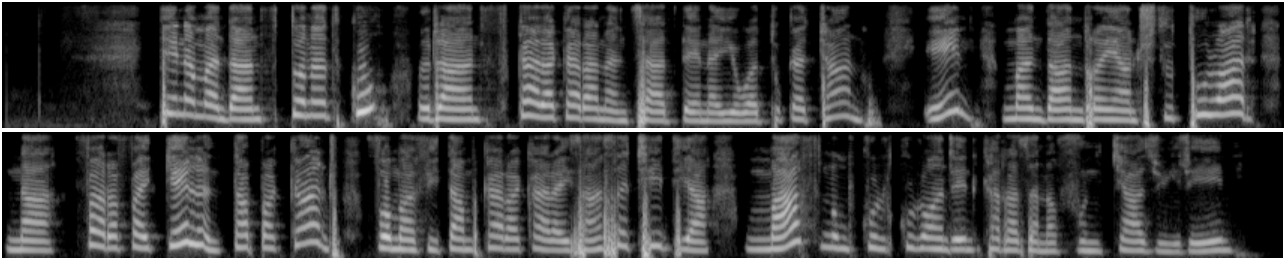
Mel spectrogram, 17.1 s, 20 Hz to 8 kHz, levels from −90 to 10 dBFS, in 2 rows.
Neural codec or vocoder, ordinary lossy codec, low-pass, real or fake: codec, 16 kHz, 16 kbps, FunCodec, trained on LibriTTS, 50 frames a second; Opus, 64 kbps; 7.2 kHz; fake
